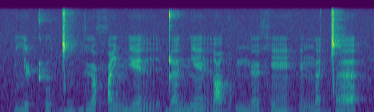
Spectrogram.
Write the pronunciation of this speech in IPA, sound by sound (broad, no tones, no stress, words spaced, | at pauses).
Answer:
lʲʉʈʰuɡ͡ǀɨɡʉ ħinʲe rḭɖɜnʲẽ rødˤḛnʲŋø xẽ hẽŋɜɡ͡ǀɜ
